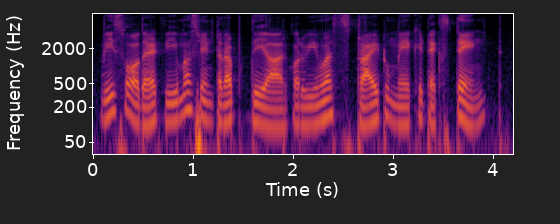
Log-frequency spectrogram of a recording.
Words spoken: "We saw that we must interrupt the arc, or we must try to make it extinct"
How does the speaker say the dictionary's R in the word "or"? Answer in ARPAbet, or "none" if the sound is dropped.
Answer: R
